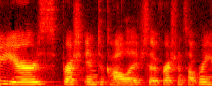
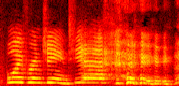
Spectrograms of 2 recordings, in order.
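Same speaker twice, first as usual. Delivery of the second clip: high, loud happy cheer with a laugh; giddy burst of joy; excited cheer; 10 semitones higher, 5 dB louder, much slower than usual. Real, not acted. Showing off her jeans on camera.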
